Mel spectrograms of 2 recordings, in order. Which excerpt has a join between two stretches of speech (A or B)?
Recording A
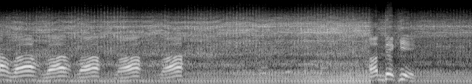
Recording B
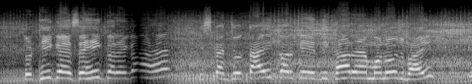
B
